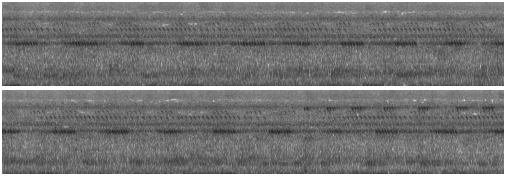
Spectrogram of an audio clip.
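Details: Crickets (jangkrik) chirping, used to drive away rats, as a sleep aid and for training songbirds; a steady pulsed chirp repeated about once per second, with a fainter higher trilling chorus and other insects in the background.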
